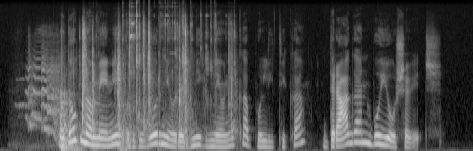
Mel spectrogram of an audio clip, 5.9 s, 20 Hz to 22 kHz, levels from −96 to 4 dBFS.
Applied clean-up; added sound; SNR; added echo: none; Squeak; 5 dB; none.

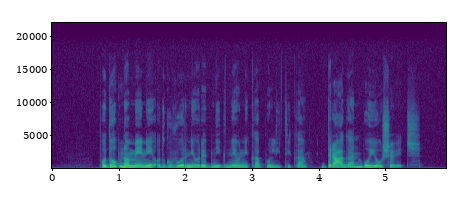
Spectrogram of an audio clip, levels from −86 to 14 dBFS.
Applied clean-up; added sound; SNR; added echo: none; none; none; none.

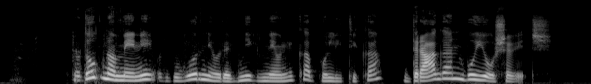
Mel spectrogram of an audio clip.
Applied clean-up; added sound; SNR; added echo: neural mask model DeepFilterNet 3.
